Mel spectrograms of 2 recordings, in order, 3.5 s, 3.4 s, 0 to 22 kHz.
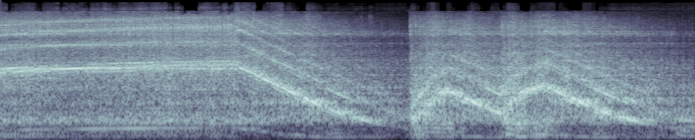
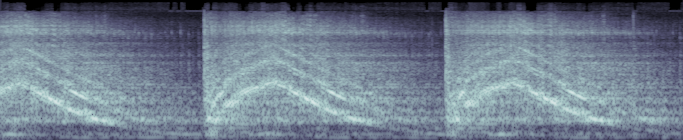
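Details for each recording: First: Craftsman 10-inch miter saw, intermittent start: motor whines up, drops away, surges and dies unevenly; failing switch partially engages then triggers brake circuit, fixed by replacing switch; intermittent start from faulty switch. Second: Craftsman 10-inch miter saw that starts only intermittently: three clean starts, each a sharp rising whine peaking and winding down evenly; faulty trigger switch partially engaging and tripping the brake circuit, replaced. Normal motor start.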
